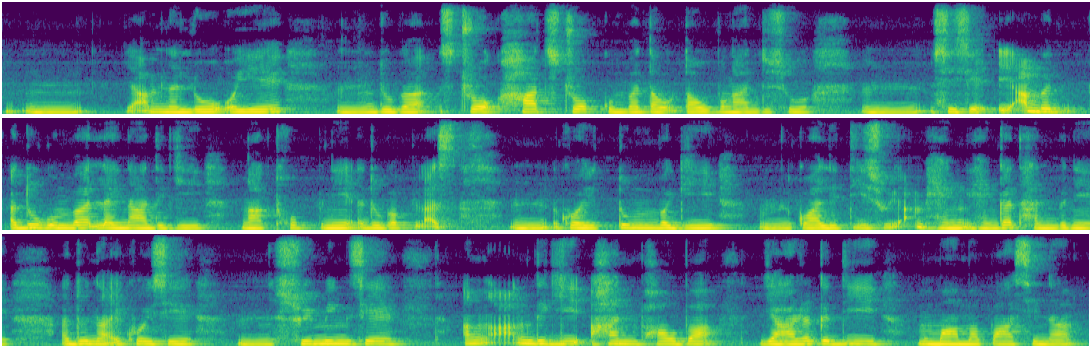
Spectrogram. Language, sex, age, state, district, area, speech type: Manipuri, female, 30-45, Manipur, Chandel, rural, spontaneous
